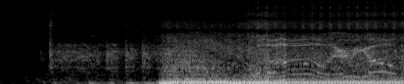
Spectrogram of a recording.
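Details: 2011 Ram 1500, 5.7L Hemi V8, no-crank complaint; battery grounds bypassed with jumper cable: quiet clicking, then engine catches firmly and settles into deep steady idle with no stumble, proving a bad factory ground; normal start and idle.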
